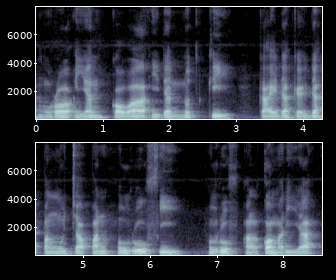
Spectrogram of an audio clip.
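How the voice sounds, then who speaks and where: A man teaching an Arabic reading lesson, stretching out slow model readings of each word between quick explanations. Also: fairly low pitch. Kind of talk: classroom lesson, reading words aloud.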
